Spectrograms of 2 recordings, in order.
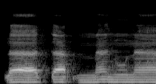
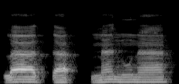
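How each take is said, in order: The two takes are said the same way.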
